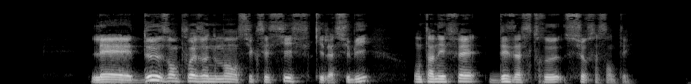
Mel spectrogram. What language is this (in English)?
French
